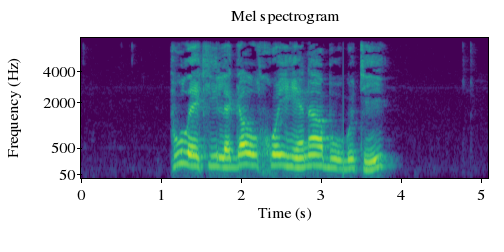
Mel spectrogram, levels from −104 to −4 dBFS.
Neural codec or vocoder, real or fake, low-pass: none; real; 7.2 kHz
